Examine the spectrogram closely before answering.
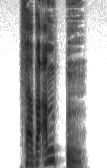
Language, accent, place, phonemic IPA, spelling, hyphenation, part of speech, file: German, Germany, Berlin, /fɛɐ̯bəˈʔamtn̩/, verbeamten, ver‧be‧am‧ten, verb, De-verbeamten.ogg
- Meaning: transferring a public servant to non-terminable tenure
